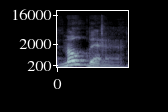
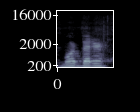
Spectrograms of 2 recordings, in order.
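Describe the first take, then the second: First: It is said in a Southern way. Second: It is said in a standard way.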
